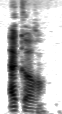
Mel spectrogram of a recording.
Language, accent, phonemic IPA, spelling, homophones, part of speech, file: French, France, /a.kɔʁ/, accore, accorent / accores, noun / adjective / verb, LL-Q150 (fra)-accore.wav
- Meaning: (noun) shore, prop, strut; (adjective) sheer (very steep); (verb) inflection of accorer: 1. first/third-person singular present indicative/subjunctive 2. second-person singular imperative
